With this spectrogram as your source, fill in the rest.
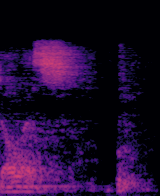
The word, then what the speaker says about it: Dulles: President Eisenhower's Secretary of State is a man by the name of John Foster Dulles. It's spelled like this: D-U-L-L-E-S.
